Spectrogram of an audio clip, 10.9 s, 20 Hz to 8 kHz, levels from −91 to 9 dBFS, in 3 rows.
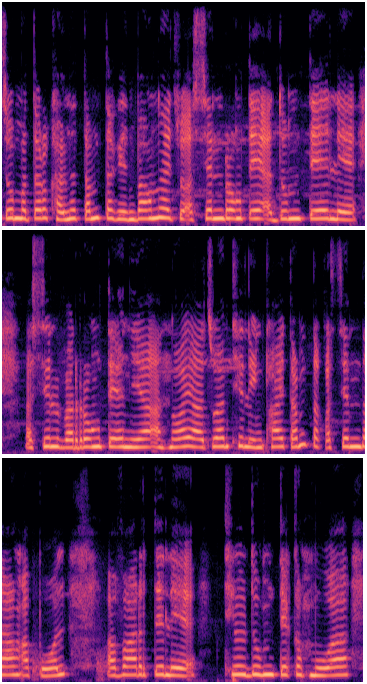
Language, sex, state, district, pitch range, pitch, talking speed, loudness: Mizo, female, Mizoram, Aizawl, 280-300 Hz, 295 Hz, 250 wpm, -12 LUFS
